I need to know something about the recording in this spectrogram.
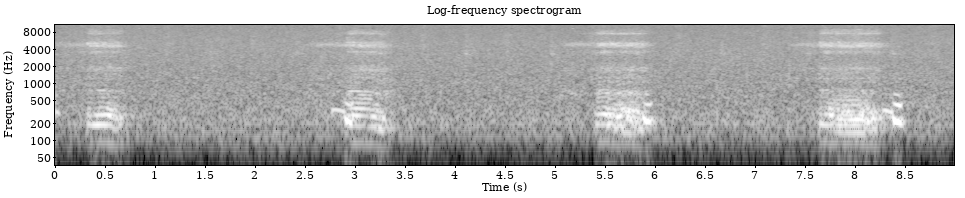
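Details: A man asleep on a couch snores while the household cat also snores: four rough, rattling snores on inhaled breaths, about 24 a minute, with quiet pauses between them; ordinary snoring.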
